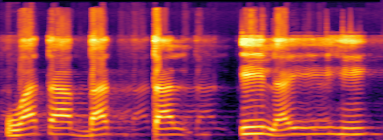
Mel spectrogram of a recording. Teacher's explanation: لام ساکن ہے، لام کے اوپر جنبش حرکت نہیں دینی، یعنی لام کے اوپر قلقلہ نہیں کرنا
